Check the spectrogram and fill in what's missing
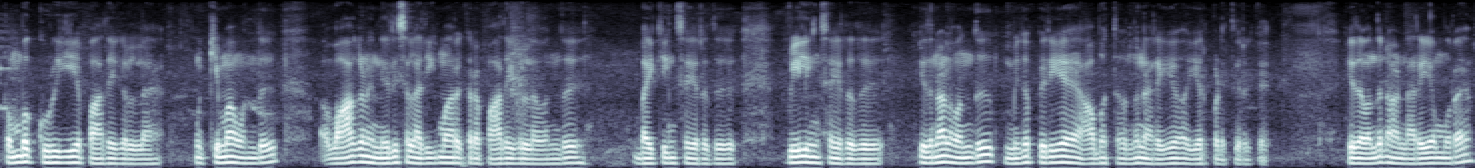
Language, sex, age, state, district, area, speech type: Tamil, male, 30-45, Tamil Nadu, Tiruvannamalai, rural, spontaneous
